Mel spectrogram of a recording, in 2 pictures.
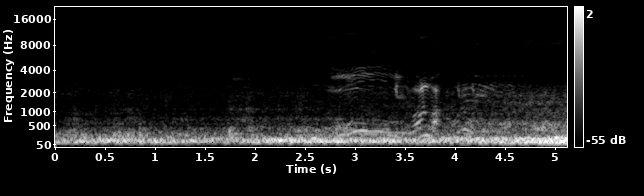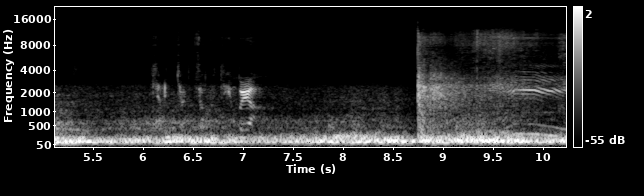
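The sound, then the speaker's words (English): A heavy, continuous rocket rumble roars throughout as a launched rocket falls back, then a sudden loud explosion bursts near the end, followed by a crackling, hissing wash of debris. “Big explosion.”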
